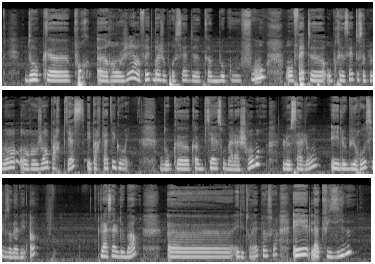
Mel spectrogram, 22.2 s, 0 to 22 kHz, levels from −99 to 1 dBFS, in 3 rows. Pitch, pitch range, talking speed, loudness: 195 Hz, 185-220 Hz, 160 wpm, -26 LUFS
